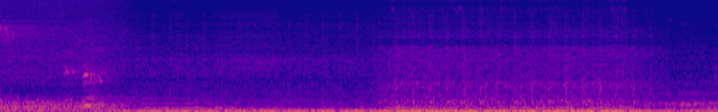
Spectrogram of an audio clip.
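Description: Vehicle engine idling: a steady low rumble. The rest of the sound changes abruptly about a second in and again near the end.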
